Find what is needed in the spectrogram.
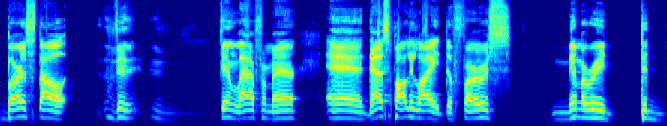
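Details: Adult man who has stuttered for as long as he can remember; stuttering.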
